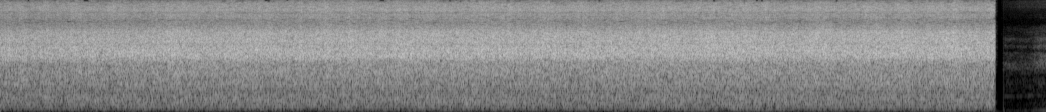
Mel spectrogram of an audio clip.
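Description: Steady heavy rain pours down in a dense, even hiss that fills the whole stretch, loud and unbroken until it cuts off abruptly near the end.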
